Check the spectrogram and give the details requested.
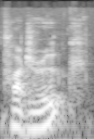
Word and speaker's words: Port Ruighe: Also, it's pronounced Port Ruighe, and Port Ruighe is the capital of the Isle of Skye.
